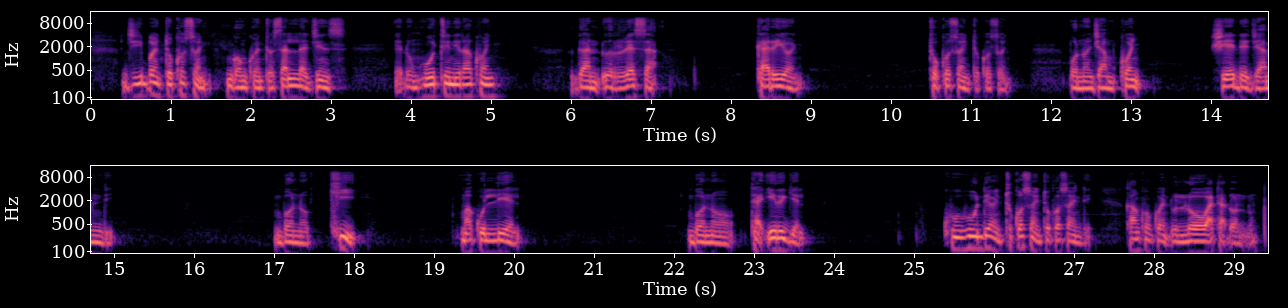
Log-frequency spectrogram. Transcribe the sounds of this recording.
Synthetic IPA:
d͡ʒibɔɲtɔkɔsɔɲ | ŋɡɔŋkɔɲtɔsalːad͡ʒins | ʔɛ̰ɗumhutiniɾakɔɲ | ɡanɗunrɛsa̰ | kaɾijɔn | tɔkɔsɔɲtɔkɔsɔɲ | bɔnɔd͡ʒamkɔɲ | ʃɛdɛd͡ʒamdi | bɔnɔ | kʰi | makulːijɛl | bɔnɔtaʔiɾɡɛl | kʰuhundɛɔɲtɔkɔsɔɲtɔkɔsɔɲdḭ | kaŋkɔŋkɔɲɗumlɔwataɗɔnɗum

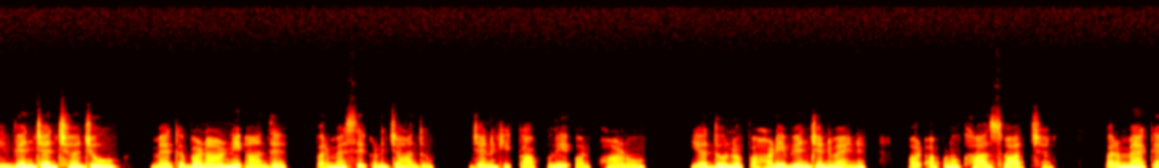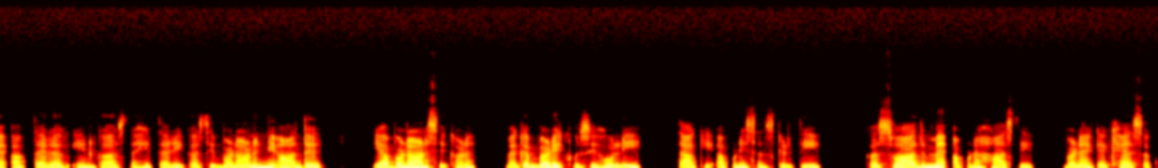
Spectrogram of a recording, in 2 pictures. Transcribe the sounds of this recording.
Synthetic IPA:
iʋjə̃ɲd͡ʒənt͡ʃʰəd͡ʒoː | mɛ̃ːkebəɽaːɳniʔãːnd̪ | pəɾmɛ̃ːsɪkʰəɽ̃t͡ʃaːɦə̃nd̪ṵː | d͡ʒɪnkikaːpʰleʔɔːɾpʰaːɽ̃õː | jaːd̪oːnõːpəɦaːɽibə̃ɲd͡ʒənʋɛ̰ːn | ɔ̰ːɾə̰pɳ̃õːkʰaːsːwa̰ːd̪̚t͡ʃʰə | pɐɾmɛ̃ːkeʔɐb̚t̪ələkɪnkasɐɦit̪əɾiːkasibəɽ̃aːɽ̃nɪʔãːd̪̰ | jabəɽ̃aːɳ̃sɪkʰəɽ̃ | mɛ̃kebəɽikʰʊsiɦoːli | t̪aːkiʔɐpnisə̃nskɾɪt̪i | kaswaːd̪mɛ̃ʔɐpnahaːsi | bəɽekekʰɛːsɐkũ

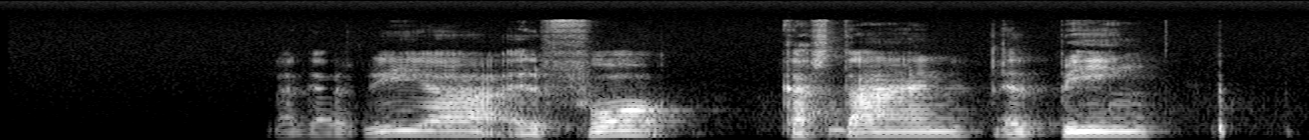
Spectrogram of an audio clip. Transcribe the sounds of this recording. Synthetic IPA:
laɡaɾriaelfɔ | kast̪aɲelpiŋ

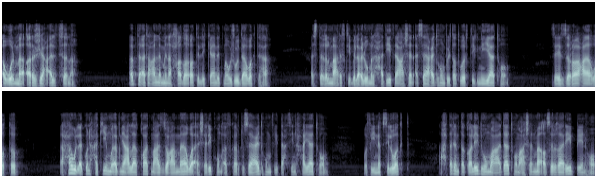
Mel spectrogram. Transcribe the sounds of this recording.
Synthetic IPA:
ʔawːalma̰ʔɑ̰ɾˤʒɑ̰ʕʔa̰lfsana̰ | ʔab̚d̪aʔat̪ʕa̰lːamːɪnɪlħɑd̪ˤɑːɾˤɑːt̪ɪlːiːkaːnat̪mowd͡ʒuːd̪awaɡt̪ha̰ | ʔast̪aɣɪlːma̰ʕɾˤʔɪft̪ibɪlʕʊluːmalħa̰d̪iːθaʕa̰ʃaːnʔasaːʕɪd̪ɦʊmfit̪ɑt̪ˤwiːɾt̪aɡnɪjːaːt̪hʊ̰m | z̥ajːazːɪɾɑːʕawɨt̪ˤːɨbː | ʔaħaːwɪlʔakuːnħakiːmwɪʔabniʕalɑːqɑːt̪ma̰ʕazːʊʕamaːwɪ̰ʔa̰ʃaːɾɪkhʊmʔa̰fkɑːɾˤt̪ʊsaːʕɪd̪ɦʊmfit̪aħsiːnħajaːt̪hʊ̰m | wɪfinafsɪlwaɡt̪ | ʔaħt̪aɾɪmt̪ɑqɑːliːd̪hʊmwɪ̰ʕa̰ːd̪aːt̪hʊmʕa̰ʃaːnma̰ʔɑ̰sˤiːɾɣaɾiːbːeːnɦʊm

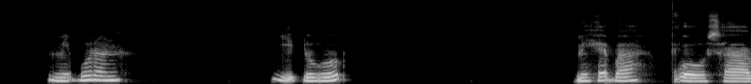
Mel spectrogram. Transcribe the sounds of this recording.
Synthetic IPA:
miɓuɾan | jḭɗːuɡɔ | mihɛɓa | ɓɔsaː

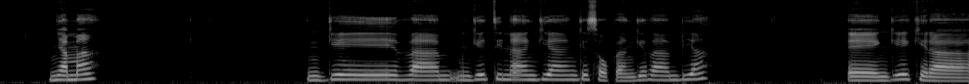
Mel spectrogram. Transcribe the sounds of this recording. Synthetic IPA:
ɲama | ŋɡeðaŋɡetinaŋɡiaŋɡesɔkaŋɡeðambia | ɛŋɡekeɾa

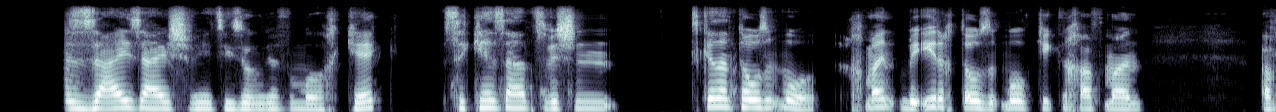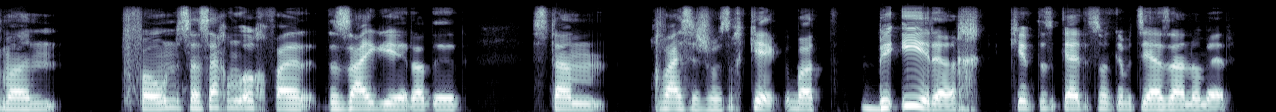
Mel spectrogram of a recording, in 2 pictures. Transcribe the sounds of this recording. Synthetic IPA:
ɪzaɪzaɪəʃviːt͡sɪzʊɡŋ̩vɪfɪmuːlˠɪχkɪk̚ | sɪkʰɛnzaːnt͡svɪʃn̩ | skɛnzaːntoʊzn̩t̚muːlˠ | ɪχmaɪnbɪʔiːɾəχtʰoʊzn̩tmuːlˠkɪkɪχofman | ofmaɪn | foʊnsasaχmuːlˠoʊχfaɾdɪzaɪɡəɾɔdəɾ | stam | ɪχvaɪsnɪʃ̬tvuːsɪχkɪk̚bɔt̚ | bɪʔiːɾəχ | kʰɪmtəsɡaɪtasʊːnkɪmət͡sɪazaːnʊməɾ

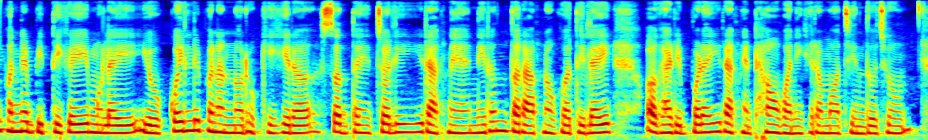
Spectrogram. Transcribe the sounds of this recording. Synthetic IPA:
bʱʌnːebit̪ːikʌjmʌlajjokʌilːepʌnʌnʌɾokikʰeɾʌsʌd̪ːaj̃t͡sʌliɾakʰneniɾʌnt̪ʌɾapʰnoɡʌt̪ilajʌɡaɽibʌɽajɾakʰneʈʰaw̃bʱʌnikʰeɾʌmʌt͡sind̪ot͡sʰũ

